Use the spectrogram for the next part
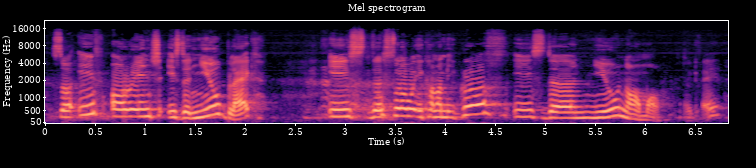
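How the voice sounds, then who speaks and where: This conference discussant is a woman from Medan, Indonesia, whose Indonesian accent colors a casual academic presentation meant for a general audience. She pauses often and scatters "like" and "you know" throughout. Her voice leans high and sounds a little mellow.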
